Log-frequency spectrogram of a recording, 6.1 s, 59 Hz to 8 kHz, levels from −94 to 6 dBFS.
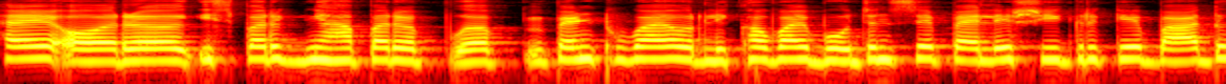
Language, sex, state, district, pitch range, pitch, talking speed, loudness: Hindi, female, Uttar Pradesh, Varanasi, 230-255 Hz, 250 Hz, 185 wpm, -14 LUFS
